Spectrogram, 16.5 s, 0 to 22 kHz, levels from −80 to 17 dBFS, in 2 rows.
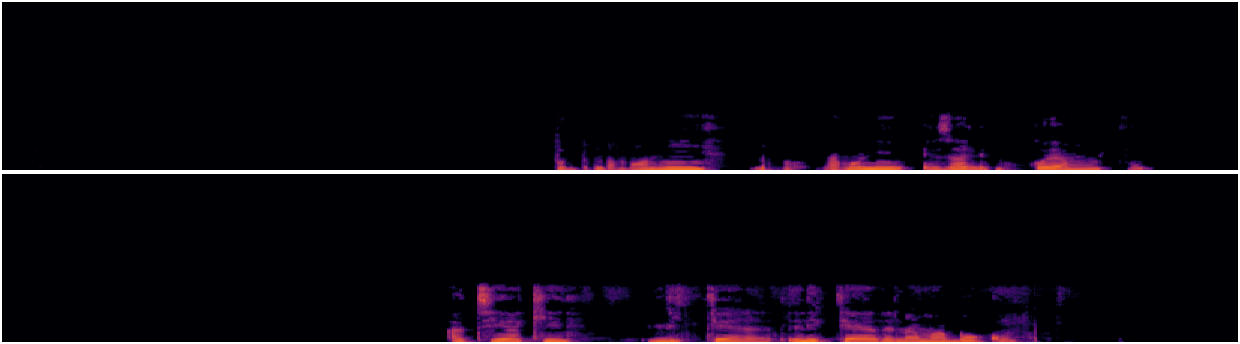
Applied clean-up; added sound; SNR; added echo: neural mask model DeepFilterNet 3.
